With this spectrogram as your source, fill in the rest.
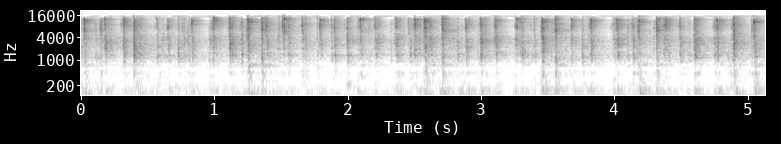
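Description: Fingertips type steadily on a black compact plastic typewriter-style keyboard with round plastic keycaps, while other devices nearby stay untouched. The rapid keystrokes blend into a continuous run of bright, crisp clacks over a heavy low thump, each stroke dying away quickly.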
